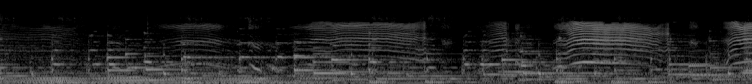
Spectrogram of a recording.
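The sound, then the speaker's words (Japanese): A baby wails over and over, each loud cry rising and falling in pitch. Music plays underneath the repeated crying. “そいつを泣き止ませろ。もう我慢の限界だ。 俺だってこんなうるさいやつは初めてだ。 泣き止まねえよ。”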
